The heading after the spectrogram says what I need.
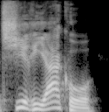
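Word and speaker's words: Ciriaco: Aber wie schreibt man Giraco? Naja, er ist ja Chiriaco.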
